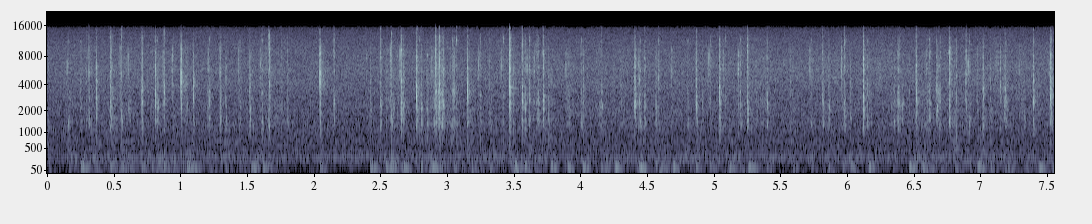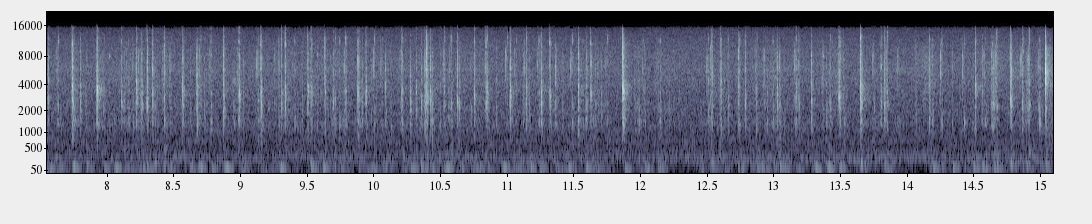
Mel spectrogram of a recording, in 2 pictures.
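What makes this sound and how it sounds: Fingertips of one hand tap the keys of a solid black low-profile plastic computer keyboard resting on a desk mat, typing steadily for about 15 seconds. The keystrokes are quick, dry plastic clicks with a bright top end, running in a dense, continuous patter over a faint low hum.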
